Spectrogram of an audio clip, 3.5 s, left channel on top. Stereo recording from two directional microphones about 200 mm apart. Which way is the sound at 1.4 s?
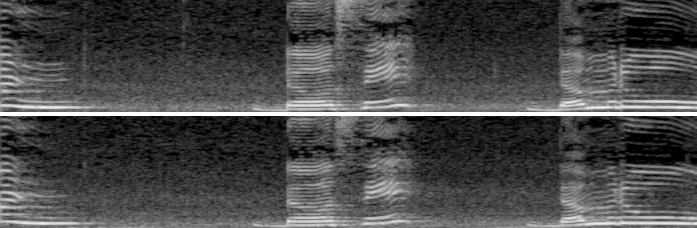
25° left (ahead or behind).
